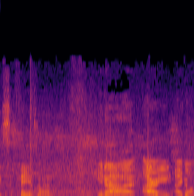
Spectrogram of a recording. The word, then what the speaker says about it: Phazon: Yeah, I say Cephazon, but it is supposed to be Phazon.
